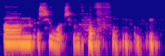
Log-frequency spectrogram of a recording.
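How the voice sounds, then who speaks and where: A woman's voice: on the high side, little pitch movement, a little slow, a little mellow, a little hiss or hum, rough recording. A middle-aged woman hosting a casual livestream, chatting in a rambling, informal way with some mild swearing. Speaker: live stream host. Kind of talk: casual late-night livestream chat.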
